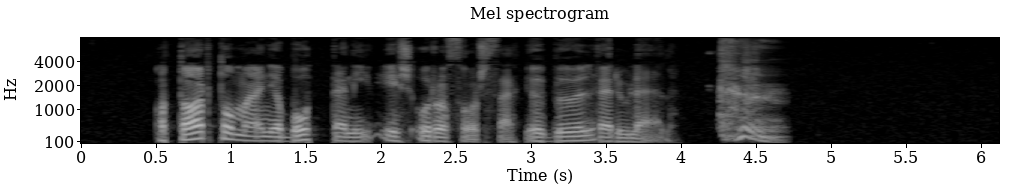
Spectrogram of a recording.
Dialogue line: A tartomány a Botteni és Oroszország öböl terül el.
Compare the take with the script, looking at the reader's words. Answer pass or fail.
pass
